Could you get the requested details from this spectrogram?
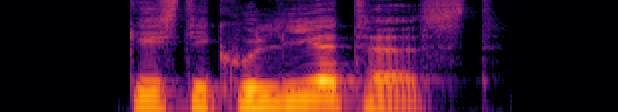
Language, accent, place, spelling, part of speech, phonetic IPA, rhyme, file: German, Germany, Berlin, gestikuliertest, verb, [ɡɛstikuˈliːɐ̯təst], -iːɐ̯təst, De-gestikuliertest.ogg
- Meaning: inflection of gestikulieren: 1. second-person singular preterite 2. second-person singular subjunctive II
